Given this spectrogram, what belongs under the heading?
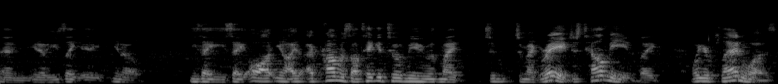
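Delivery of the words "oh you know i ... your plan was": ordinary delivery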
